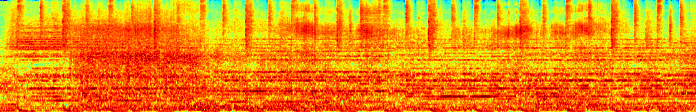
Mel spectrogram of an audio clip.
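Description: Virgin Galactic SpaceShipTwo's hybrid rocket motor firing just after release from the carrier aircraft: a loud, steady roar that comes in at the start, under music with long held tones.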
